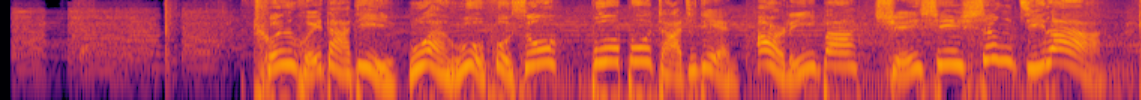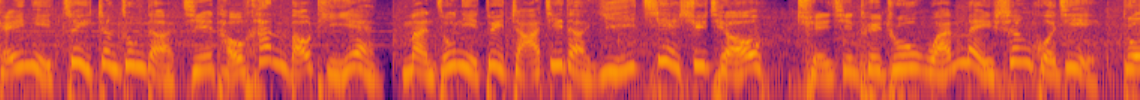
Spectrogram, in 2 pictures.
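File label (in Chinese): 促销炸裂炸鸡店; 波波炸鸡店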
